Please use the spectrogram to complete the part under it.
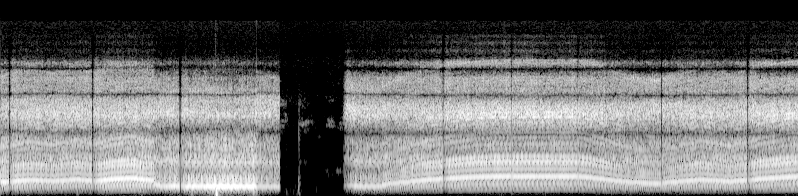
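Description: A small car engine hums steadily, its pitch rising and falling as it drives.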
